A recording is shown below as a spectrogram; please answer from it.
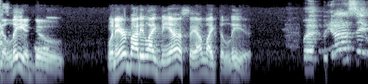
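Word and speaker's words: Beyoncé: Everybody can see it as Beyonce. Ain't nobody was saying that back then. They couldn't pronounce that damn name. They was calling her Bayonne.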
